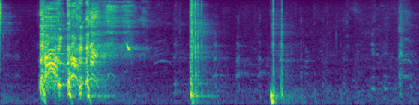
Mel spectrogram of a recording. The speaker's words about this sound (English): You know how after you get the flu, it'll hang in here? And it's like if you breathe too deeply, you know you're going to cough? It's been like me for like the last week.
